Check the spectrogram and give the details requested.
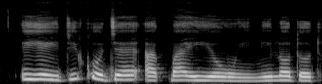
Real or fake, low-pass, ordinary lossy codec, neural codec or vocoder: real; 19.8 kHz; none; none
